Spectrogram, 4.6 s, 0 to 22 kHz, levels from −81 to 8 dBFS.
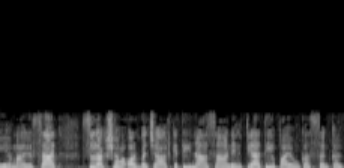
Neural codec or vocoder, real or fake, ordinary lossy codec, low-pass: codec, 16 kHz, 4 kbps, FreqCodec, larger model; fake; none; 7.2 kHz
